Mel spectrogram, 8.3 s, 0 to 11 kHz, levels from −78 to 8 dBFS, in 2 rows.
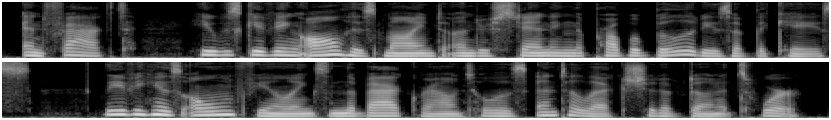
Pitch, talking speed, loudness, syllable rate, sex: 165 Hz, 220 wpm, -16 LUFS, 5.8 syllables/s, female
